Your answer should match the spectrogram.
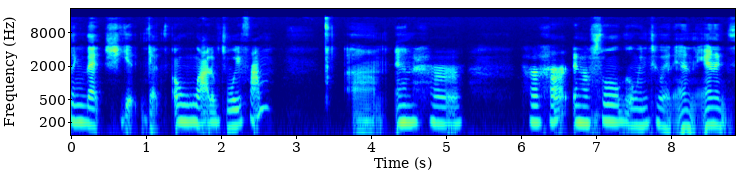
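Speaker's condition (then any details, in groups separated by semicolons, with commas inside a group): Cerebral palsy, triplegia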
